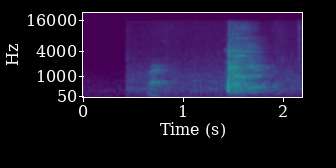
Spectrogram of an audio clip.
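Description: A person in the room coughs once, sharply, about a second and a half in.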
